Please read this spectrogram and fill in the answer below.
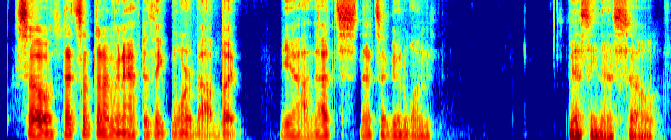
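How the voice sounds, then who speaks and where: Somewhat breathy speech with ordinary pitch variation and long, frequent pauses. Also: man, very deep, low pitch for a man, moderate pace, dry, close sound with no echo. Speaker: self-help video creator. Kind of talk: personal reflective monologue. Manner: hesitant, many fillers.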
